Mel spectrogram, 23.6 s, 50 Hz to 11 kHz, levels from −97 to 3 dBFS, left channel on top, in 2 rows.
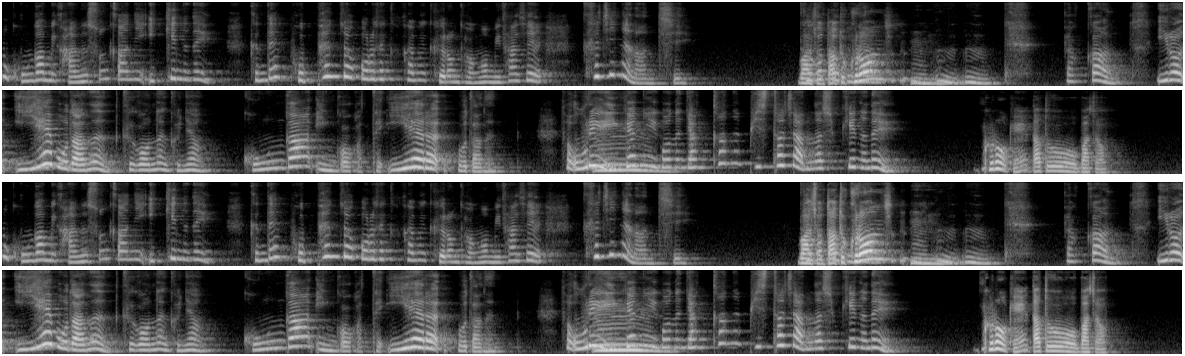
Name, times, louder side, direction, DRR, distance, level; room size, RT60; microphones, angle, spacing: voice 1, 0.0-2.1 2.5-5.4 5.8-6.9 8.0-8.8 9.1-10.3 10.7-13.9 14.2-16.8 17.5-20.8, equal, ahead, 0.5 m, -28 dB
voice 2, 8.0-9.5 17.7-18.5 21.6-22.9, right 5 dB, 60° right, 0.4 m, -23 dB
12.5 x 8.5 x 6.0 m
head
